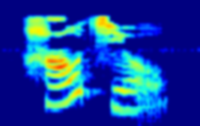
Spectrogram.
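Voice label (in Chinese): "好久", Mandarin Chinese; hsk; chinese-flashcards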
